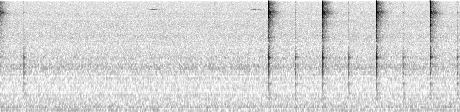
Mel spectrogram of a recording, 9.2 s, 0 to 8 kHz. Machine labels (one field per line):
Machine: valve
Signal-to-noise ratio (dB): 6 dB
